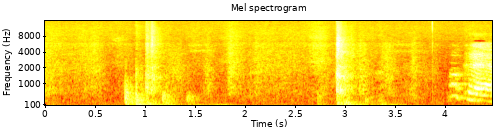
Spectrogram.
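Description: Two dull thuds about two seconds apart: tennis balls being thrown and landing.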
